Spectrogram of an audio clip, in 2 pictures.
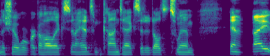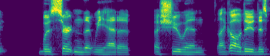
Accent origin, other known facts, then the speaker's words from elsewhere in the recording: Baltimore, Maryland, United States; I'm from Baltimore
